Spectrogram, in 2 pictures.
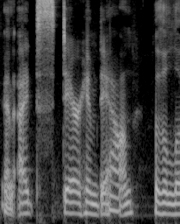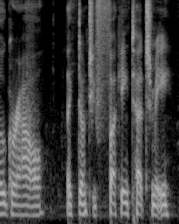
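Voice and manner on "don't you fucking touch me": ordinary talk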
